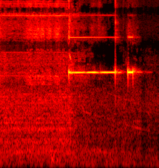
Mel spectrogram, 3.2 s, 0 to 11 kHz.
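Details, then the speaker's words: LTV 1200 transport ventilator alarm: a steady high-pitched tone with short sharp beeps sounding as the ventilator is switched off. "now I'm gonna turn it off and I want to show you what happens"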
